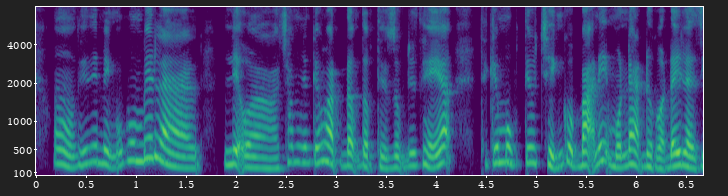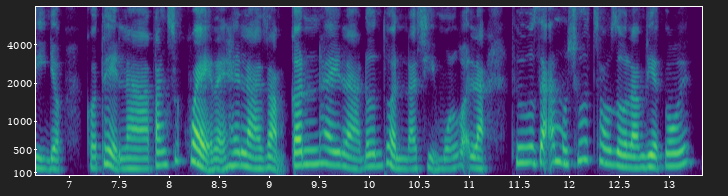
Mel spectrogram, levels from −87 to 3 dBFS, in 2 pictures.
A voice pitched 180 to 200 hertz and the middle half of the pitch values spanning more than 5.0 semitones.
No: high, 220 Hz; wide, 5.6 semitones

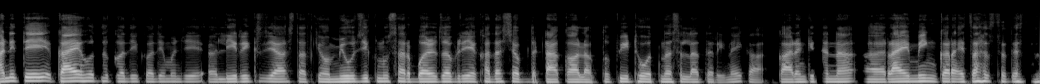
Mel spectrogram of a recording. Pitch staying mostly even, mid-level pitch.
No: narrow, 1.7 semitones; low, 130 Hz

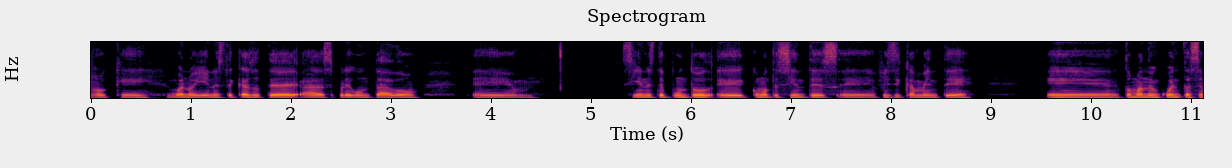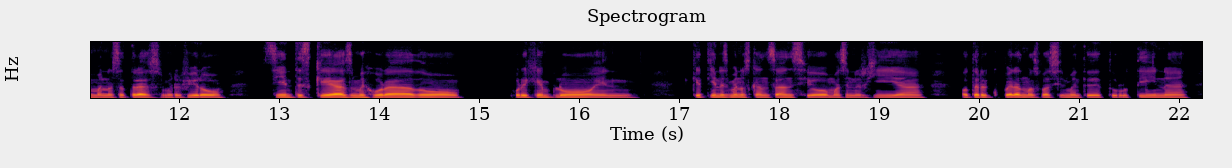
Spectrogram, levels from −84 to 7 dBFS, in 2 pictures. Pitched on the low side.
Yes: low, 110 Hz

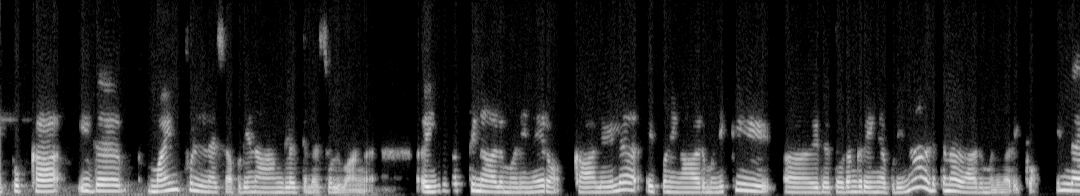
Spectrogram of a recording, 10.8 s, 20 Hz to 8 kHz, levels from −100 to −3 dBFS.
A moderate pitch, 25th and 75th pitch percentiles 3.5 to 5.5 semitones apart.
No: high, 210 Hz; average, 4.0 semitones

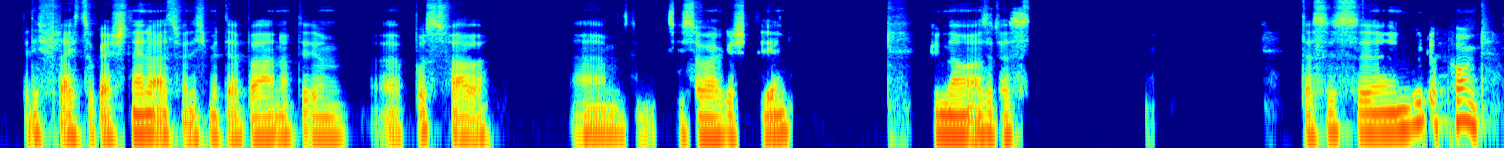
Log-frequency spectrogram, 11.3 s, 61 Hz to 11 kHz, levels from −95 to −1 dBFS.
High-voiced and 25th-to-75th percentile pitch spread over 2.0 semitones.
No: low, 100 Hz; narrow, 2.5 semitones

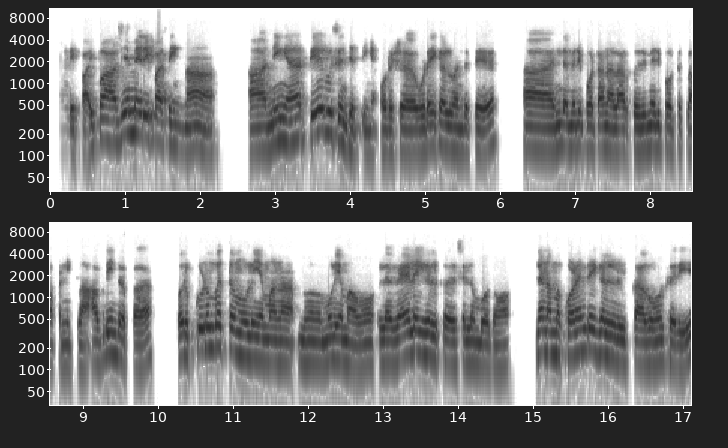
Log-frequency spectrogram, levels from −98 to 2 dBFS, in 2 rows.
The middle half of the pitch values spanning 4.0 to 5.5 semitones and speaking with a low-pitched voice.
Yes: average, 4.9 semitones; low, 130 Hz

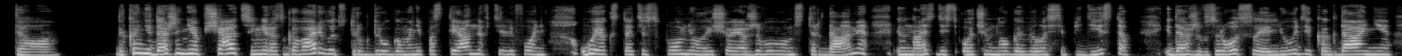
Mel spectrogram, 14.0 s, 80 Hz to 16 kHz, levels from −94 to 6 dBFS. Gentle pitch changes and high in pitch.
Yes: narrow, 2.1 semitones; high, 215 Hz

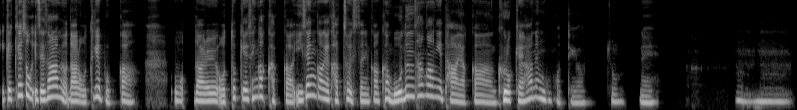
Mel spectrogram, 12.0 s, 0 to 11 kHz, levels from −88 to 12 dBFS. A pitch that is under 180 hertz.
No: high, 190 Hz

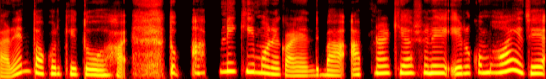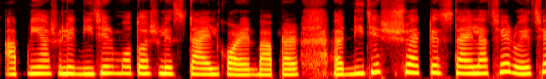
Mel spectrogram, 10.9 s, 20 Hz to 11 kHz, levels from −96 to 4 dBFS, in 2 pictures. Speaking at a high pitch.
Yes: very high, 270 Hz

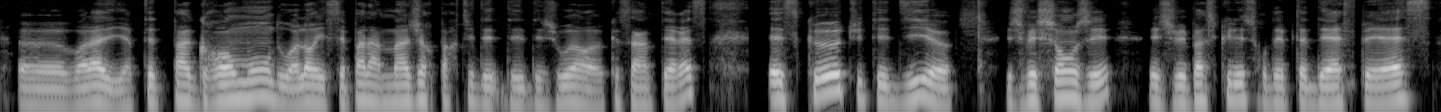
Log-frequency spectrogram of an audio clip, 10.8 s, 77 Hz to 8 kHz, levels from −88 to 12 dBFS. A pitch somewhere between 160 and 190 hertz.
No: low, 115 Hz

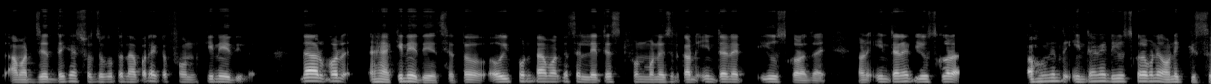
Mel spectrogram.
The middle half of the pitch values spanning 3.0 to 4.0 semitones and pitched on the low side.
Yes: average, 3.4 semitones; low, 125 Hz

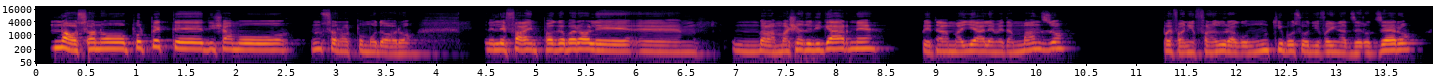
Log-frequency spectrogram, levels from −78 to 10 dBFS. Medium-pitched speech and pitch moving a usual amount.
Yes: medium, 180 Hz; average, 4.6 semitones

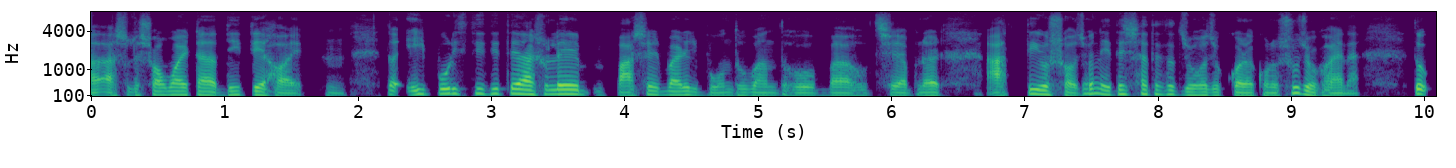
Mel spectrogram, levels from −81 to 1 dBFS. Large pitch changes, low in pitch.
Yes: wide, 6.2 semitones; low, 120 Hz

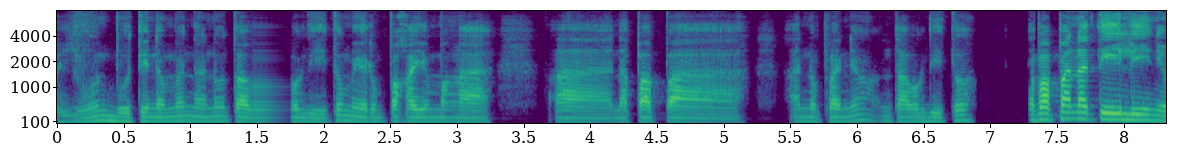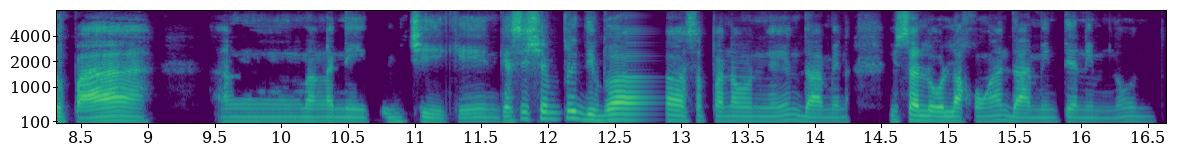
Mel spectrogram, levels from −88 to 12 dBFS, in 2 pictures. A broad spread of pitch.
No: average, 3.1 semitones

